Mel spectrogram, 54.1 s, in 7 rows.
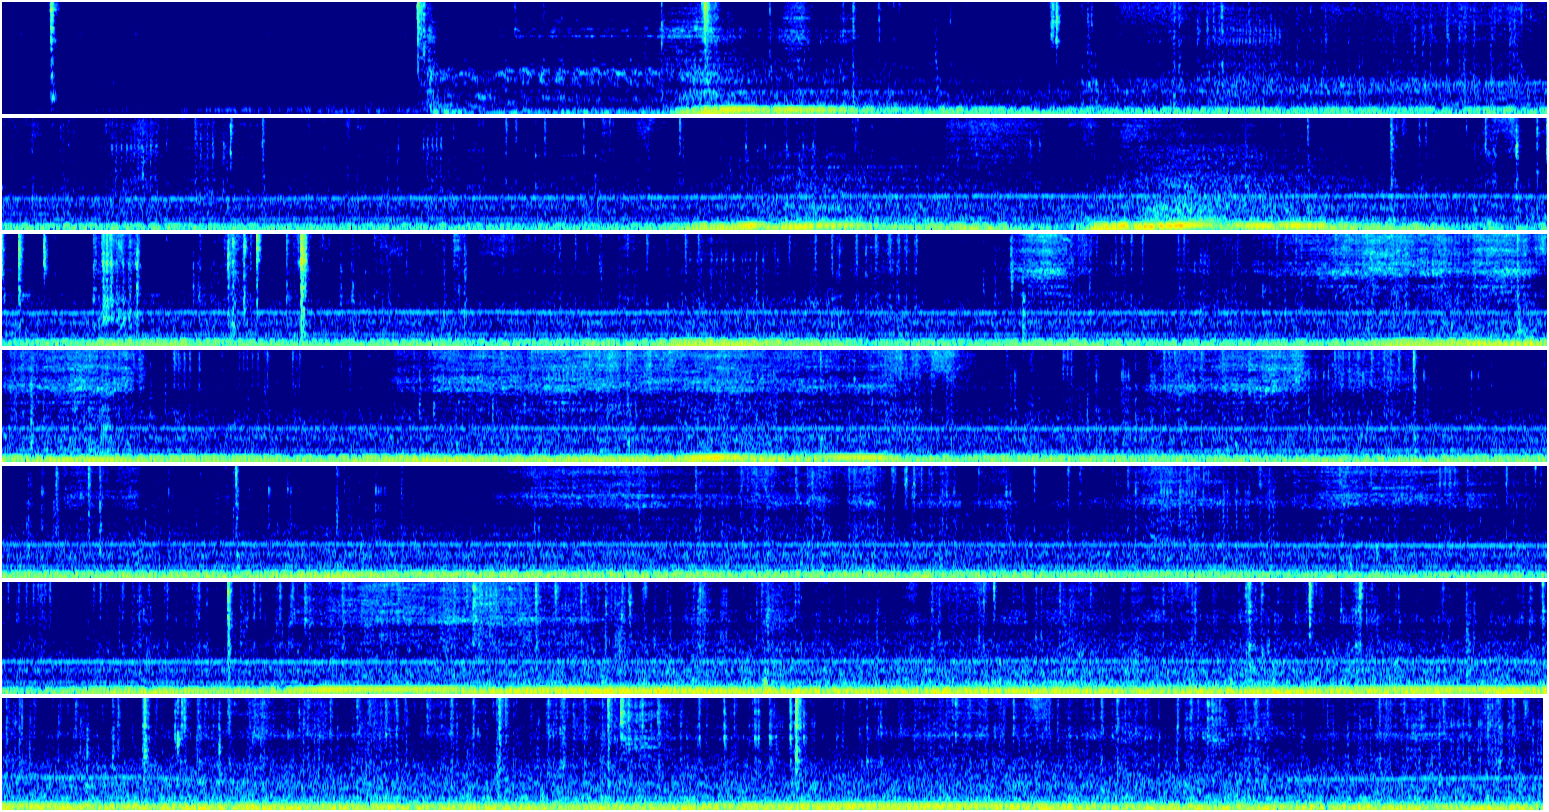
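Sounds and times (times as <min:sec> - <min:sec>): car engine starting and idling: 0:00.1 - 0:54.0
engine revving: 0:11.1 - 0:14.8, 0:25.1 - 0:28.3.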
